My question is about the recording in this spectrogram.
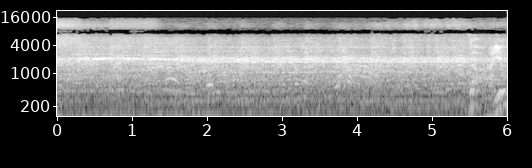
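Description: Mondial Top Scan fairground ride running, a steady rushing mechanical noise with a constant high whine and faint voices of the crowd. The operator's voice comes over the loudspeakers in the last half-second.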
